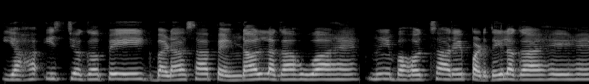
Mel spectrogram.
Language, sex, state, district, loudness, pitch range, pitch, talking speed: Hindi, female, Bihar, East Champaran, -24 LUFS, 225-245 Hz, 235 Hz, 185 wpm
